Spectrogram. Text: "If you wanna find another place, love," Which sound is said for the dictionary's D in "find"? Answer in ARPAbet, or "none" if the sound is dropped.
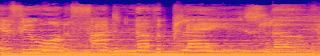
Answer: D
